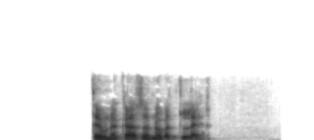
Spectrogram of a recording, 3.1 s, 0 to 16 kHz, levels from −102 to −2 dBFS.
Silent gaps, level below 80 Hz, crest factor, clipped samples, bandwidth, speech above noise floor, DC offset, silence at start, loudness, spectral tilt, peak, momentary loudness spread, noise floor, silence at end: none; -64 dBFS; 20 dB; under 0.1%; 7.6 kHz; 51 dB; under 0.1%; 0.9 s; -20 LUFS; -6 dB/octave; -2 dBFS; 5 LU; -70 dBFS; 1.05 s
